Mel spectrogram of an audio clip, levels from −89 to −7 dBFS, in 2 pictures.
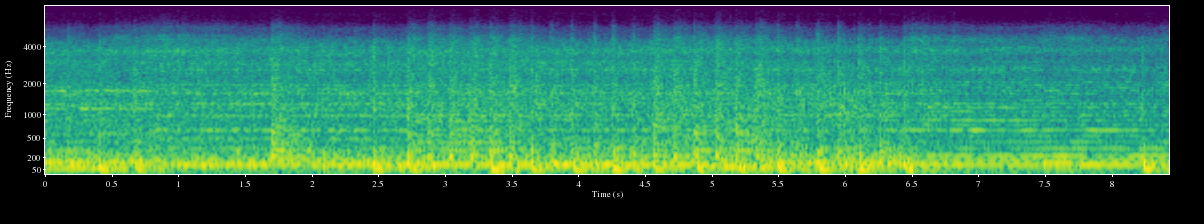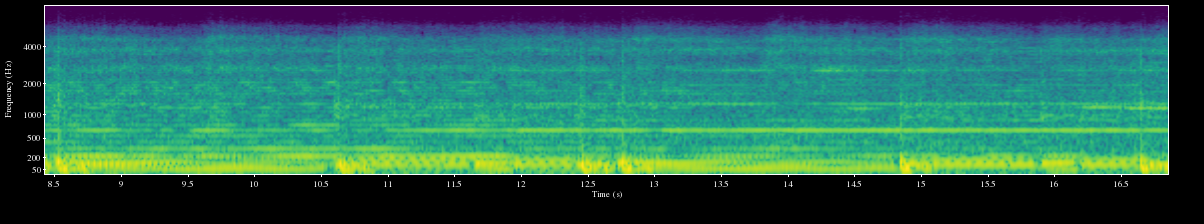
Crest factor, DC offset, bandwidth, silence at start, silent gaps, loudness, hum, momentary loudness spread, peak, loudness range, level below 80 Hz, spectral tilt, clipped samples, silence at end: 14 dB; 0.9%; 6 kHz; 0 s; none; -16 LUFS; none; 5 LU; 0 dBFS; 4 LU; -20 dBFS; -9 dB/octave; under 0.1%; 0 s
